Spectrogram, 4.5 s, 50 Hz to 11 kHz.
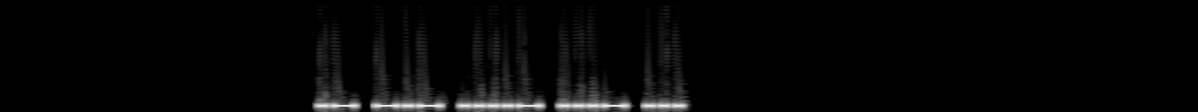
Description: Morse code, heard as a keyed tone, about 46 wpm, 700 Hz. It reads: AK4VS
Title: USA Call Signs - 5 Characters - Repeated 3x - 45wpm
